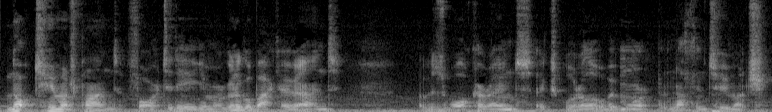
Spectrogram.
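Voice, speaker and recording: A young Scottish man with a fairly low voice talks casually into a handheld camera. His delivery is chatty and colloquial, in the style of a personal vlog. Clear background noise runs through the recording. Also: fairly even intonation, normal speed. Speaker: vlogger, amateur marathon runner. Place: on the move around a city, partly outdoors. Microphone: handheld action camera.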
